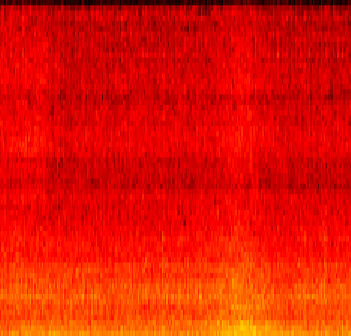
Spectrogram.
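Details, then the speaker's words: Honda Vario scooter that stuttered and died on throttle, after ignition coil and plug cap check, battery uncharged: fires straight up, holds an even steady idle with a brief throttle blip around three seconds; running smoothly. "Oke, langsung bunyi. Coba kita gas. Nah, sip ya, sudah sip."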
